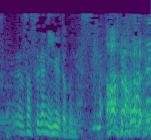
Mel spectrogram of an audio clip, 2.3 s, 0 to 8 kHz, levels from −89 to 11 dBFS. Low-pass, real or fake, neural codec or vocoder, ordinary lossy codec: 7.2 kHz; real; none; MP3, 24 kbps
